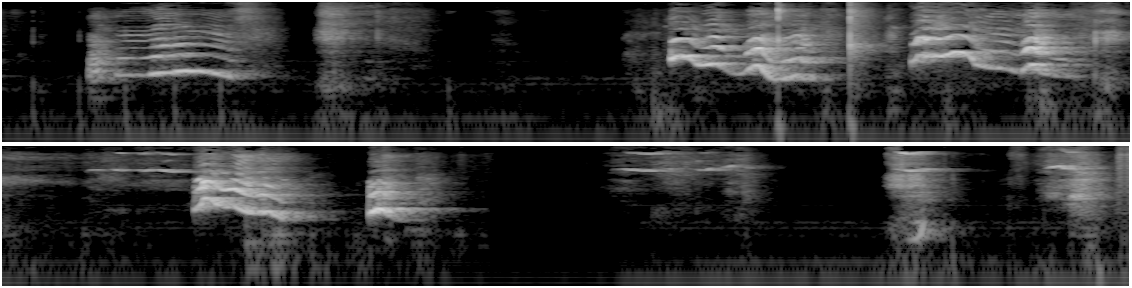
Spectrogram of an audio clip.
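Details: A grown Border Collie, once a head-tilting puppy, barking: high, yelping barks with bent, downward-sliding tonal harmonics in clusters of two or three, with quiet gaps and a few thin whine-like notes.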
